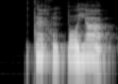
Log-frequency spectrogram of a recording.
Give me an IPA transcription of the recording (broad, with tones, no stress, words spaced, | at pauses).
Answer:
tɛ̃˦hũ˧ k͡pɔ˦ jã˦˨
